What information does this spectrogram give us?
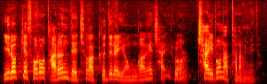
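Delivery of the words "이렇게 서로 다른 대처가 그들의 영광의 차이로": ordinary talk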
